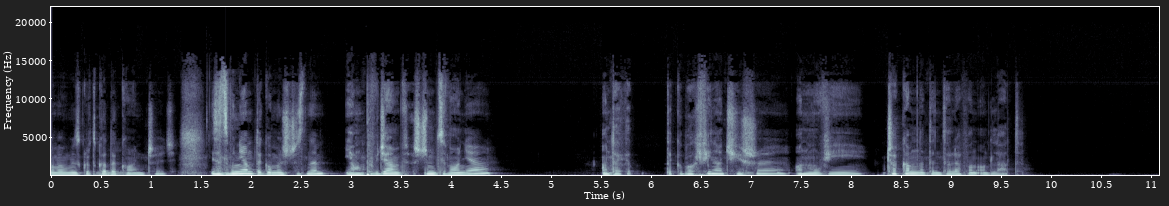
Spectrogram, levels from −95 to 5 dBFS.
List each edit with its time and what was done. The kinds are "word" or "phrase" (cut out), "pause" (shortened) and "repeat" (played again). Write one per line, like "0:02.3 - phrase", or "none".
0:08.2 - pause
